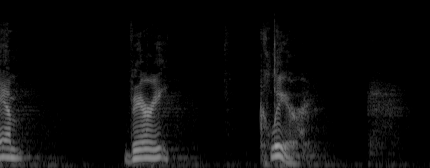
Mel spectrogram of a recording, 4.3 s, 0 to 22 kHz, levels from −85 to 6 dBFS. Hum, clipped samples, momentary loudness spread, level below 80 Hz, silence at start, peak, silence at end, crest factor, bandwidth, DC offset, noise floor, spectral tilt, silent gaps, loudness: none; under 0.1%; 25 LU; -70 dBFS; 0 s; -24 dBFS; 0.5 s; 20 dB; 16 kHz; under 0.1%; -82 dBFS; -5.5 dB/octave; none; -39 LUFS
